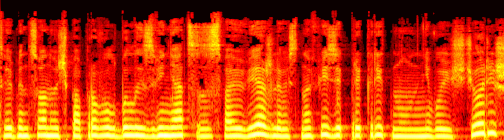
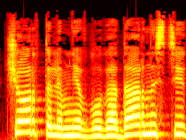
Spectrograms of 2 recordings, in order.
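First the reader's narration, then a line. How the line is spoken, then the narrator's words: Menacing shout. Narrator (Russian): грозно крикнул Лямпе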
